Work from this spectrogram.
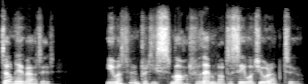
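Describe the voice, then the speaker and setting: A man's voice: medium pitch, wildly swooping pitch, fairly quick, husky, no echo. A man voicing a patient police detective, coaxing a child with friendly persuasion. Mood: questioning. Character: affable Scotland Yard detective, coaxing and patient.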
